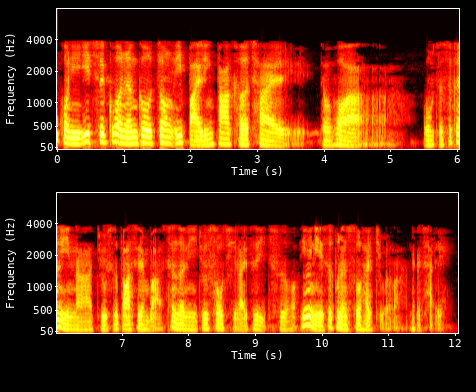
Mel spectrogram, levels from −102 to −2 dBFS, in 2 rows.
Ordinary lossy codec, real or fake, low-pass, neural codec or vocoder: AAC, 16 kbps; real; 7.2 kHz; none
